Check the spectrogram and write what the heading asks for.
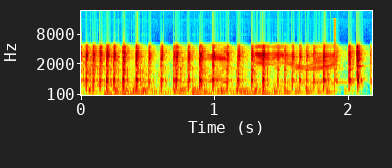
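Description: Music with rapid, dense drumming over a steady bass line and a high gliding melody. The bass drops out near the end and the music cuts off sharply.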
